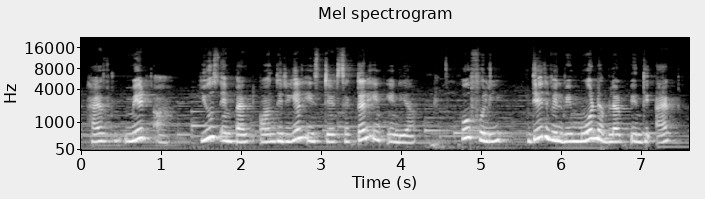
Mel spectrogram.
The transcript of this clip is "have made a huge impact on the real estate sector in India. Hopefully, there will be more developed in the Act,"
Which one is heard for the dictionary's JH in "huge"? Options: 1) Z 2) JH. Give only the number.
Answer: 1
